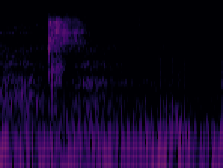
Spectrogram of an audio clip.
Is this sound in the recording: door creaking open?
no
